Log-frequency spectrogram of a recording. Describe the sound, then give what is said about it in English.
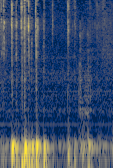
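Rapid typing on a computer keyboard: many quick, irregular keystroke clicks, loudest in the first second, then sparser taps, with no talk over them. “I'm typing, you can tell, right?”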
